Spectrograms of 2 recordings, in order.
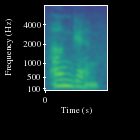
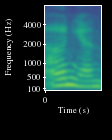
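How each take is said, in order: First: The word begins with the sound 'ung'. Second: The word begins with the sound 'on'. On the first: "they say ungen" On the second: "instead of saying onion"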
